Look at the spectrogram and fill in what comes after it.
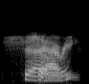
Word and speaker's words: Shari: Hello, Shari, right? Did I say it right? – Shari.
